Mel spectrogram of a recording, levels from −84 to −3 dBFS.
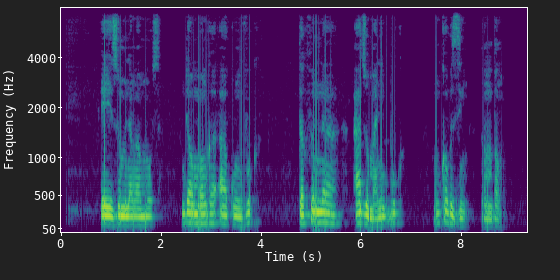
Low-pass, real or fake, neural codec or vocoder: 7.2 kHz; real; none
